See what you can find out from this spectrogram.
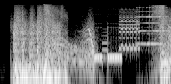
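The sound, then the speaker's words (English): A loud telephone bell rings in a harsh, clattering burst in the studio of the Metal Mayhem ROC radio show, followed by steady electronic tones and another brief jangle, with no one speaking. “And I think I see the phone ringing.”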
